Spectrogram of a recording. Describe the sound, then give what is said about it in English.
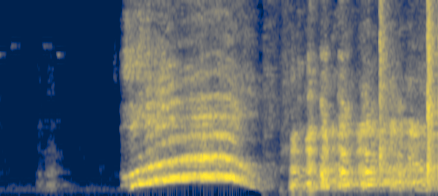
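A person lets out a loud imitation of a Tusken Raider cry, a single arching, warbling shriek lasting about a second, followed by laughter and excited chatter from listeners. “You can do the Tusken. Tusken's best.”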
